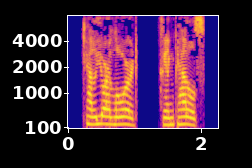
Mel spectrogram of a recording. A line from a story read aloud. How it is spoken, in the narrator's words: said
